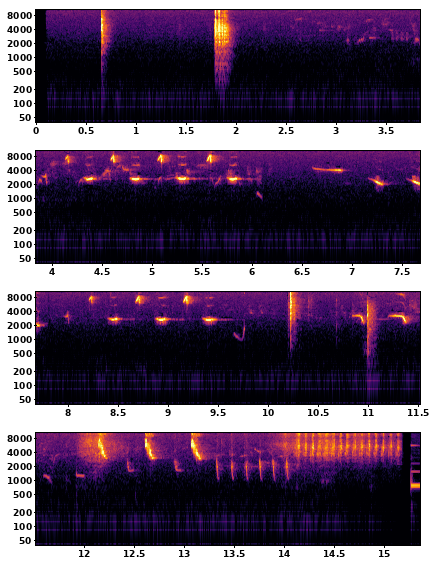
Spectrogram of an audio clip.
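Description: Small birds chirping in runs of short, quick notes, with two sharp clicks in the first two seconds and a quick run of ticks near the end.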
